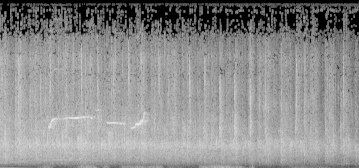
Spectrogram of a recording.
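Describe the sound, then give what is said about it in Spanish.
Sustained applause from a church audience during a service, dense steady clapping that holds at an even level for the whole stretch, with no talking over it. “dale un aplauso.”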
